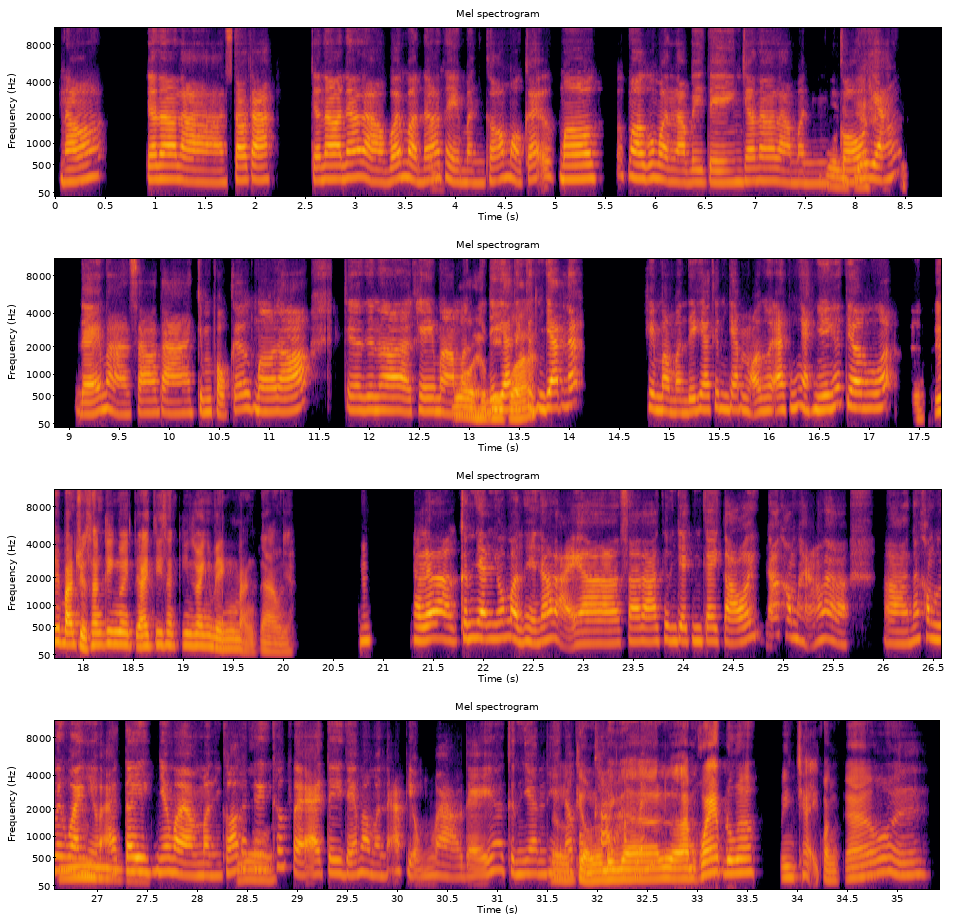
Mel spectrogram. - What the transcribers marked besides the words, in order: other background noise; unintelligible speech; tapping; laugh; background speech
- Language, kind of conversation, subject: Vietnamese, unstructured, Bạn có từng cảm thấy ghê tởm khi ai đó từ bỏ ước mơ chỉ vì tiền không?
- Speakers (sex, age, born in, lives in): female, 30-34, Vietnam, United States; male, 25-29, Vietnam, Vietnam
